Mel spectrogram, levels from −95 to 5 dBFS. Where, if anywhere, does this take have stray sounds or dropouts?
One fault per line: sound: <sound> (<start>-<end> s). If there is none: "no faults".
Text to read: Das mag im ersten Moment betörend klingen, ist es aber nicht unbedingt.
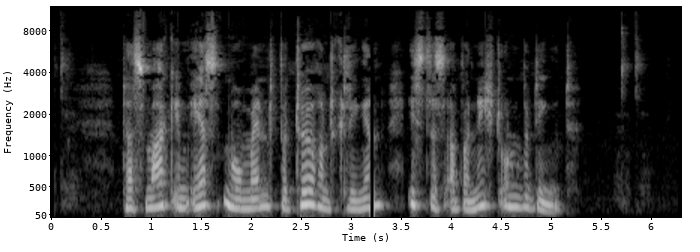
sound: dropout (3.2-3.2 s)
